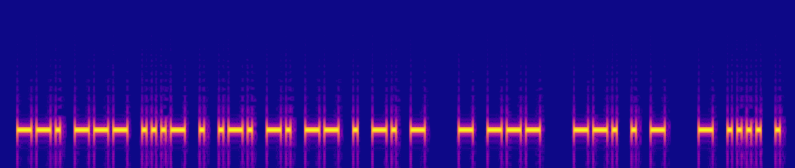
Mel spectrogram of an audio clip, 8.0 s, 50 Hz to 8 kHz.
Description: Morse code, heard as a keyed tone, about 25 wpm, 610 Hz. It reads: GOVERNMENT TO GET THE
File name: 2012-01-mp3 / n08-ITS MY FAULT, BUT-25wpm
